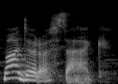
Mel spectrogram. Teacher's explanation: the stress always falls on the first syllable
